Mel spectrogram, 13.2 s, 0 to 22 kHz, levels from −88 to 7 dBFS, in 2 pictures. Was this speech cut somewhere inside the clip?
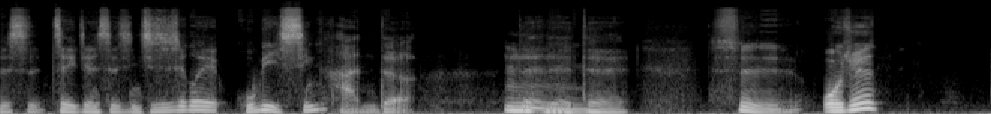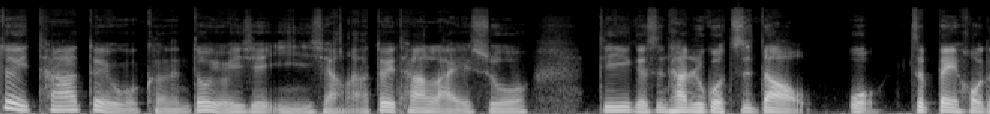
no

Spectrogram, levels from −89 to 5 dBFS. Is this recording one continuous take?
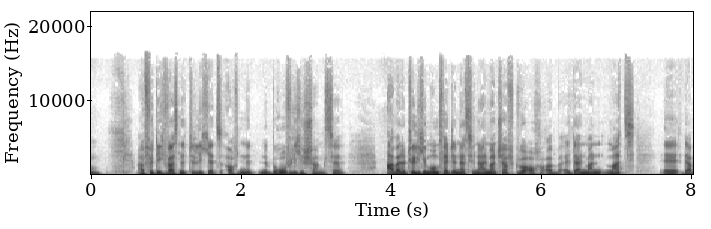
no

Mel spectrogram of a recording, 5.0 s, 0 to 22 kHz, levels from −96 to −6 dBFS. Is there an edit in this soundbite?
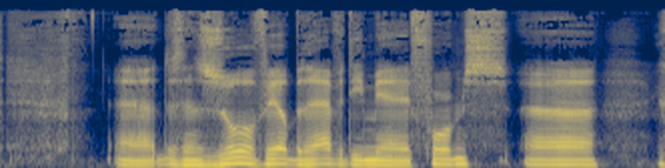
yes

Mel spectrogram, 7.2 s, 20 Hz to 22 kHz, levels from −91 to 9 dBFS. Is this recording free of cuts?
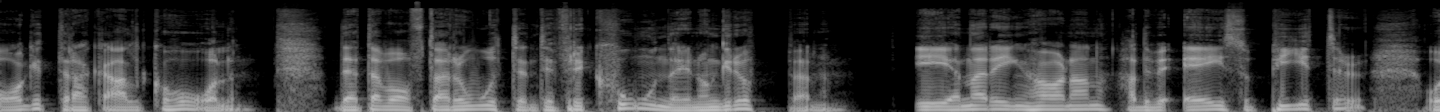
yes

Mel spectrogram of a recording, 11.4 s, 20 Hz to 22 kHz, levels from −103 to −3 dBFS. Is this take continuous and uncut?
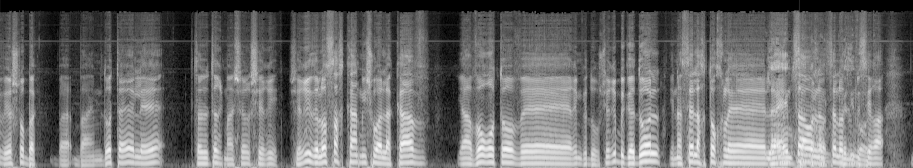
no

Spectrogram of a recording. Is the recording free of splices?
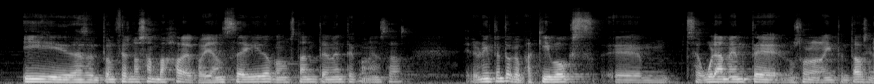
no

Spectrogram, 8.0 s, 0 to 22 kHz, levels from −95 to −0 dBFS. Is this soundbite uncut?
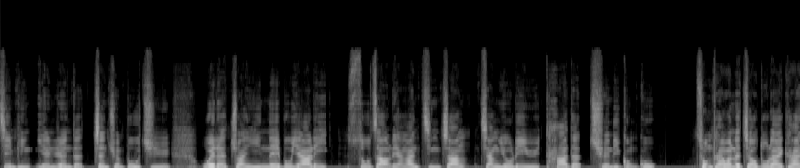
yes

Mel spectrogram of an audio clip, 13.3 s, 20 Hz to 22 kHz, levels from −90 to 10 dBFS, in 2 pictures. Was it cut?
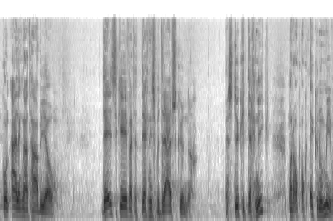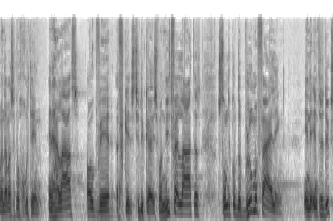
yes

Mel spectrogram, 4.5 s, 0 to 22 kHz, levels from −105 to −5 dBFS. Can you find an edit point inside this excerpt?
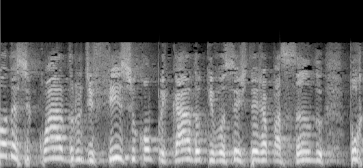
no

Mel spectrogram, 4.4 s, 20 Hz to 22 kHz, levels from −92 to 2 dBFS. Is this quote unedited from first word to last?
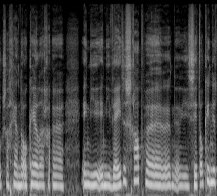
yes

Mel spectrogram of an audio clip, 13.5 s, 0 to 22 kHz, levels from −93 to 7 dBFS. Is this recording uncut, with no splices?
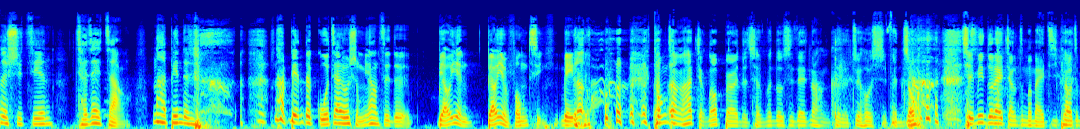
no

